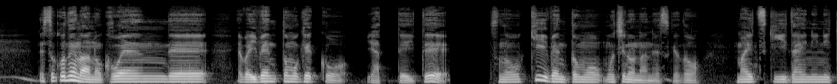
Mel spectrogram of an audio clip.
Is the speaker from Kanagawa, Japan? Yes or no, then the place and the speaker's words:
yes; Fujisawa, Kanagawa, Japan; 地元藤沢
